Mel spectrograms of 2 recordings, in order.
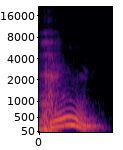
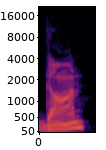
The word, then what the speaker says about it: Gon: Had the show had like the sub not pronounced his name right as Gon, I would have called him Goon.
